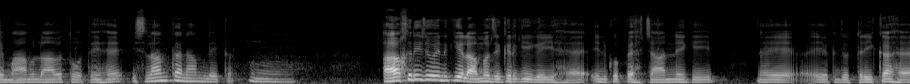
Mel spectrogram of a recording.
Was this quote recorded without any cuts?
yes; 0 cuts

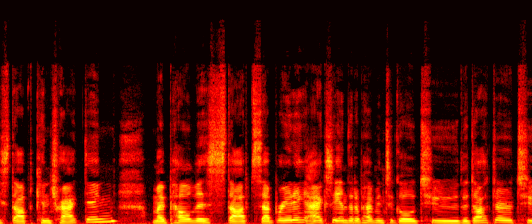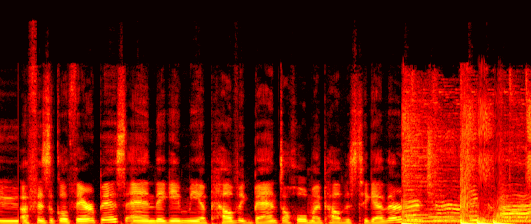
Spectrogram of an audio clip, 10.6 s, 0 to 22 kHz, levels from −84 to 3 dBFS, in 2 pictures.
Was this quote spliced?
yes; 2 cuts; at 5.5 s, 9.4 s

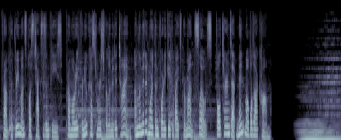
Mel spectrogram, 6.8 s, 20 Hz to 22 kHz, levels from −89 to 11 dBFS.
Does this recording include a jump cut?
yes; 1 cut; at 5.8 s

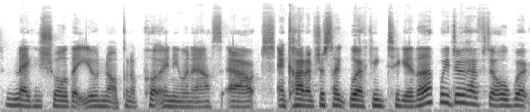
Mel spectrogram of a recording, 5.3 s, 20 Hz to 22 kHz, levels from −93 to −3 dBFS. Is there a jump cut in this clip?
yes; 1 cut; at 4.4 s

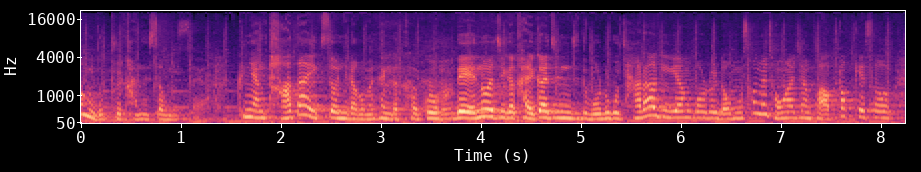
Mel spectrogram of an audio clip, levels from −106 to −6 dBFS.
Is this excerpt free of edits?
no; 2 cuts; at 1.4 s, 5.5 s

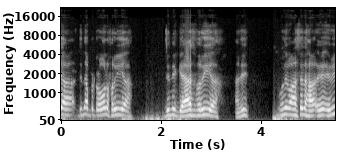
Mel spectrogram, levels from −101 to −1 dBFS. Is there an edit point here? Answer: no; 0 cuts

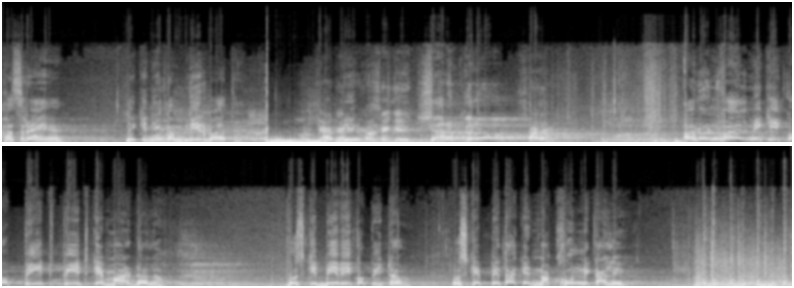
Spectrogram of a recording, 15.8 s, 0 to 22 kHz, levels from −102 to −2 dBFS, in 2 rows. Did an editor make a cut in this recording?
yes; 1 cut; at 14.8 s

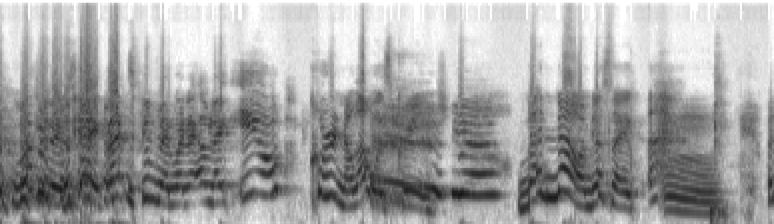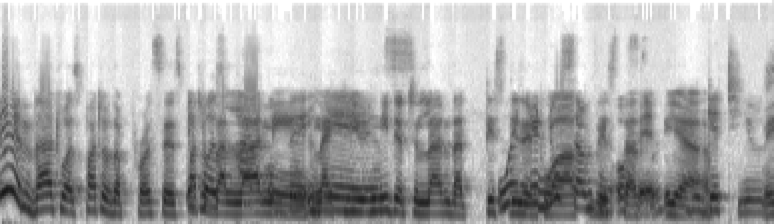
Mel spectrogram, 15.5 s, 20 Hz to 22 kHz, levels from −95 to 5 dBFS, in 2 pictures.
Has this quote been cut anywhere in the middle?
no; 0 cuts

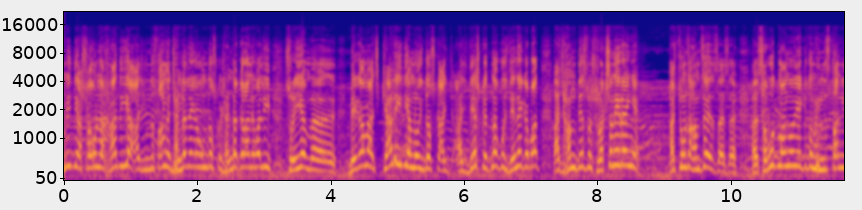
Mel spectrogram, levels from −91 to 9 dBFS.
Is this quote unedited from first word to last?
yes; 0 cuts

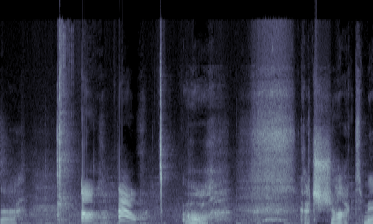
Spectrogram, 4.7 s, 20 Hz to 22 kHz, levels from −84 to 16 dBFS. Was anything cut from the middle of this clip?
no; 0 cuts

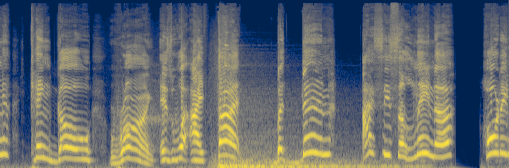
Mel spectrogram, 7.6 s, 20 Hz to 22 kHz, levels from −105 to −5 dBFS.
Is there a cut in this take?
no; 0 cuts

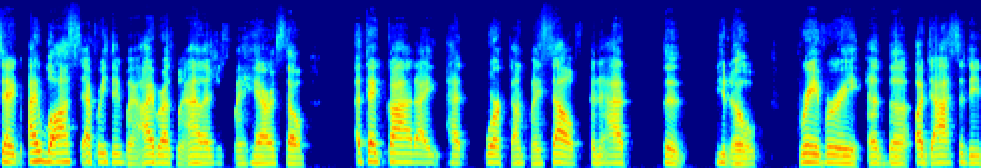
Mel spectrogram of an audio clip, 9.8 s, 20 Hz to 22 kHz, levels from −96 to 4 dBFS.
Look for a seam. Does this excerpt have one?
no; 0 cuts

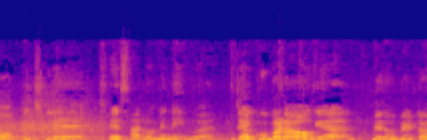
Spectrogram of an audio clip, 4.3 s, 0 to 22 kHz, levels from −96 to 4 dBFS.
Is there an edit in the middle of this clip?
yes; 2 cuts; at 1.0 s, 2.2 s

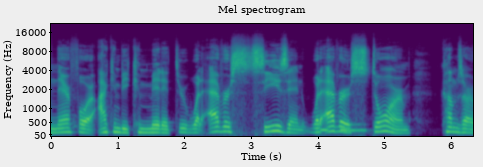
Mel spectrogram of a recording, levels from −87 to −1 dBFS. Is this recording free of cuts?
yes; 0 cuts

